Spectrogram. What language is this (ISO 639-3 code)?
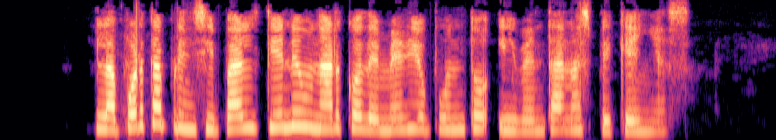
spa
